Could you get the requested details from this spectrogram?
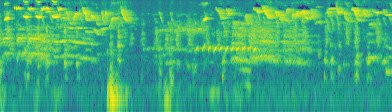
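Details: A jongkangan sings while perched on top of its cage, pouring out a busy stream of high, sharp chirps and short whistled notes, with a quick trilled run of repeated notes near the middle.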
